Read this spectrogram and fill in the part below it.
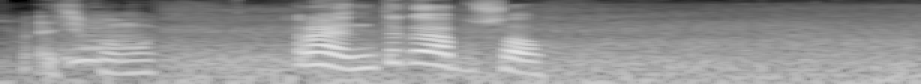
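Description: A small dog yelps and whines nearby.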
